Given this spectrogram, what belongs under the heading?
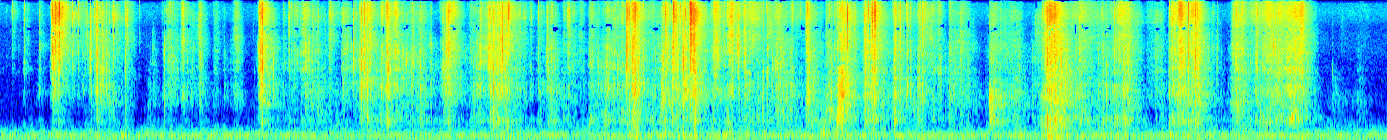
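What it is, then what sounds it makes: Beeswax-coated cotton food wrap being crumpled and peeled. A crumpled beeswax-coated cotton food wrap is pulled open and folded by fingers, giving off crinkly, sticky peeling sounds in bright bursts. A steady low hum sits underneath throughout, and the loudest snap comes about two-thirds of the way in.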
